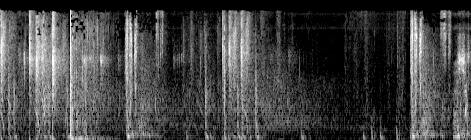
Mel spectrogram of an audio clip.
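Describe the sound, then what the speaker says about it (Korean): Sharp gunshots in the video game PlayerUnknown's Battlegrounds on Xbox, Vikendi map, crack out in scattered bursts, some single and some in quick runs, with quieter stretches between, loud and close. "총소리만 들리네"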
